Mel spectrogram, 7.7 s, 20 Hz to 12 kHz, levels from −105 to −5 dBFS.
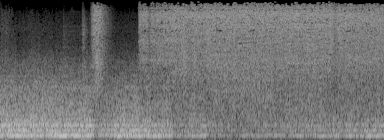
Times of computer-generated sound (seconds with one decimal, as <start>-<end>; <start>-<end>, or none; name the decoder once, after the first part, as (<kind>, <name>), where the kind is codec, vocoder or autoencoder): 1.2-1.7 (codec, SNAC)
